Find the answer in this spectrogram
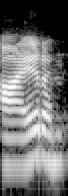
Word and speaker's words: iron: Like it is not iron, it is iron. R is silent there.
